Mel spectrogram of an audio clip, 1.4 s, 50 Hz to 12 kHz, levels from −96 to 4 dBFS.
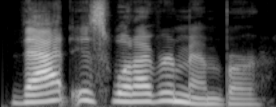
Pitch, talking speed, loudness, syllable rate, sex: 215 Hz, 215 wpm, -19 LUFS, 5.5 syllables/s, female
